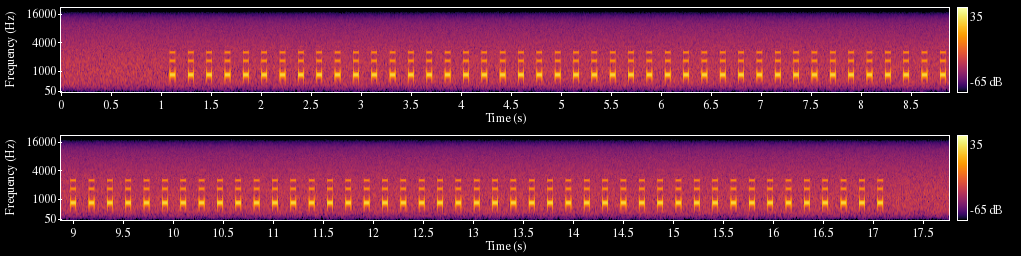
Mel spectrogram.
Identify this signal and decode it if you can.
Evenly repeated beeps. There is no code.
